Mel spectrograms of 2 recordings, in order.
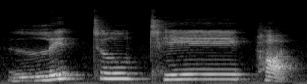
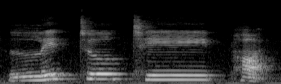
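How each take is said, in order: Both takes have the same delivery.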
